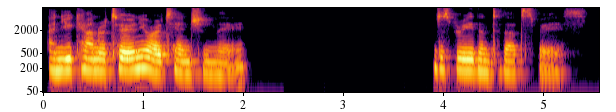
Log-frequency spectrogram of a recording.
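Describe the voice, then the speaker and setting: Leading a guided breathing meditation, a woman speaks softly and soothingly, drawing out her pauses. Her voice is on the low side, her intonation fairly even, with some vocal fry.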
